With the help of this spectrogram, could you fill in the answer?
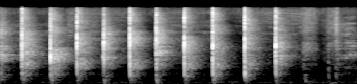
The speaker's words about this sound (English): I'm going to I'm going to make you hear my clap because I'm so proud of the way Daniel Jones played today. So everyone give a big shout out and a big uh, sort of round of applause for Daniel Jones.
